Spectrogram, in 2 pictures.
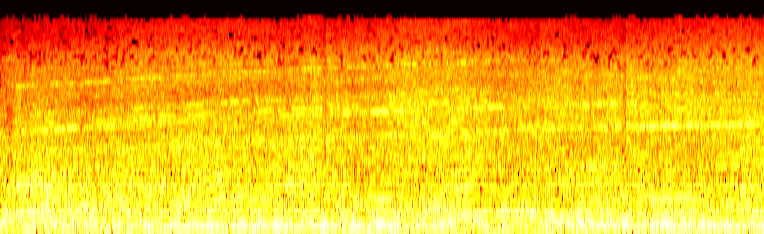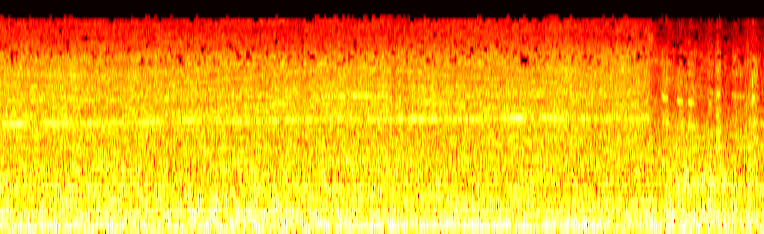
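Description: A racing car engine roars and climbs in pitch through the gears.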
